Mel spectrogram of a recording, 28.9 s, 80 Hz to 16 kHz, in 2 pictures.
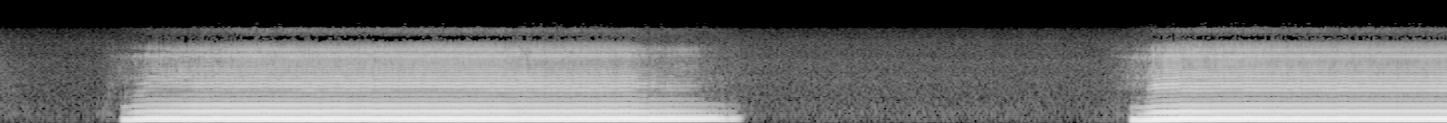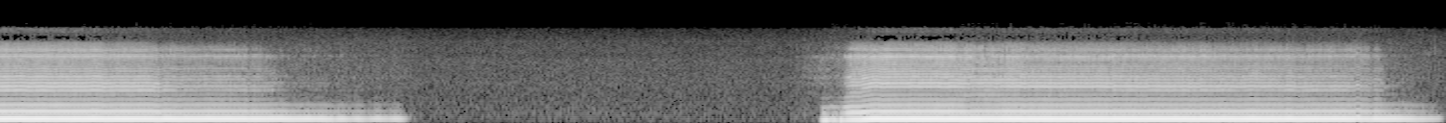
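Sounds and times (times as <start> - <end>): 
person humming low notes on each out-breath: 1.1 - 7.5, 11.2 - 18.6, 22.5 - 28.9.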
